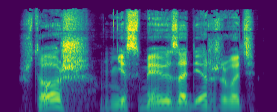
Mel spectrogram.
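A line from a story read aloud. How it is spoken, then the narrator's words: Disappointed sigh. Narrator (Russian): разочарованно вздохнул Якоб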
